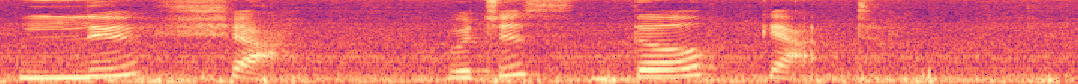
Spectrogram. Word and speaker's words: le: As you see on the screen, we use l e, which is pronounced as luh, for the masculine nouns.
